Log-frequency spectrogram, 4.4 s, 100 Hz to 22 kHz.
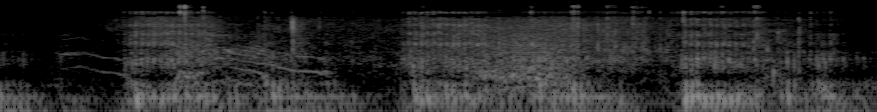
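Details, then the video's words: British Shorthair mother cat nursing her kittens eight days after birth, low rumbling purr throughout with a couple of brief louder bursts and faint thin kitten squeaks sliding in pitch, no music. "Cute Kittens Meowing Yawning Sleeping Cat Mom Purrs Loudly 🥰 8 Days After Birth British Shorthair"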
